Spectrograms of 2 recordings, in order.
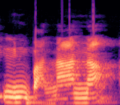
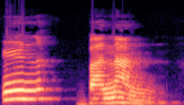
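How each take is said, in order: First: Une banana with English a ending, the wrong way; wrong English take. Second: Une banane slow, banane with flat French a's; correct French take. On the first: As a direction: say une banana as a learner mistake. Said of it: "I didn't say une banana". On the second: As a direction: give Une banane the right French way, slowly. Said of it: "I said what?". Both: Shown as a demonstration.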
